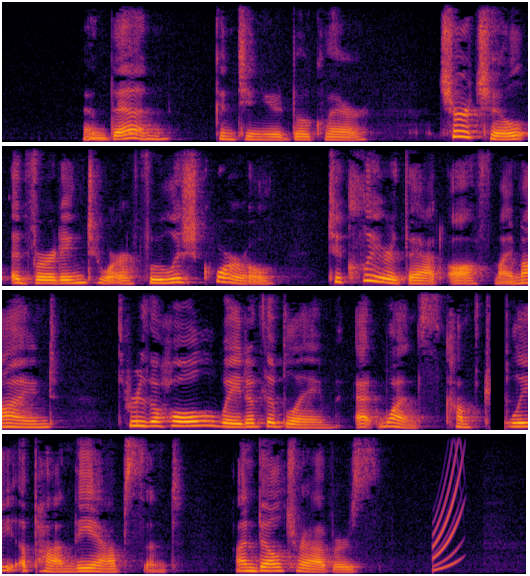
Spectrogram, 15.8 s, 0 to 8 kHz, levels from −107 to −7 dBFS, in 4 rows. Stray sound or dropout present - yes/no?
yes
